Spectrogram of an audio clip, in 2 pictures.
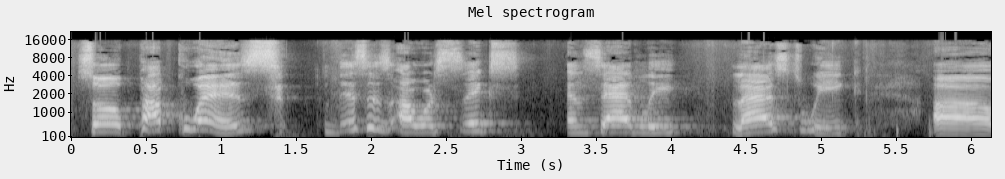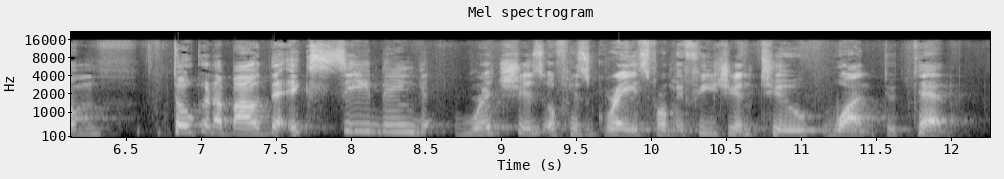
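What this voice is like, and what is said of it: Congested voice from a cold. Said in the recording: “I have a little bit of a cold,”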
